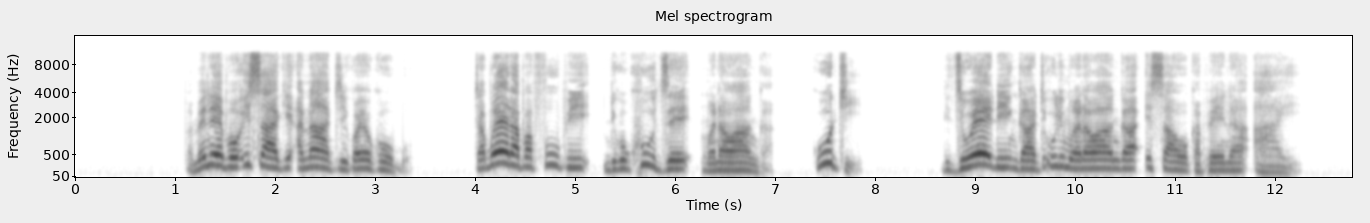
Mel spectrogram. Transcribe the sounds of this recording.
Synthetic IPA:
pamɛnɛp̬ɔisak̬iʔanat̬ikwajɔkɔːɓɔ | taɓwɛɾap̬afupindikukʰud͡zɛmwanawaːŋɡa̰ | kutḭ | ndid͡ziwɛɗiŋɡat̬iulimwanawaŋɡaʔisaukapɛnaʔaːjḭ

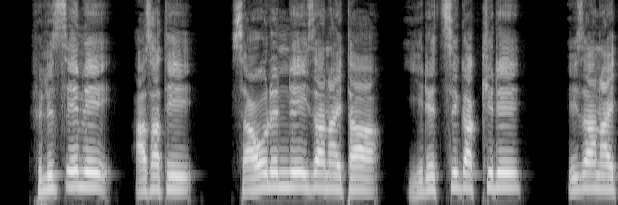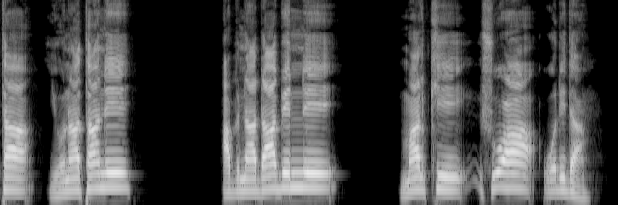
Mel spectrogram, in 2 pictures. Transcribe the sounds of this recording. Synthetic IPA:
fɪlɪst̪ʼːeːmɛ | ʔɐs̬ɐt̪ɪ | saːwolɛnːɛɪzɐnɐjt̪ɐ | jɛd̪ɛt͡sːɪɡɐkːɪd̪ɛ | ɪzɐnɐjt̪ɐ | joːnaːt̪aːnɛ | ʔɐbnaːd̪aːbɛnːɛ | mɐlkːɪʃʊʔaːwɔɗɪd̪ɐ̰

